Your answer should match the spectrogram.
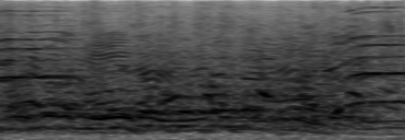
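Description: A group of people talking and shouting over one another in lively chatter.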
